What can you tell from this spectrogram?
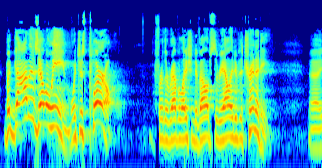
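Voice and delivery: ordinary delivery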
